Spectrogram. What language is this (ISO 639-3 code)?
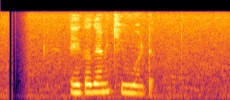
sin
